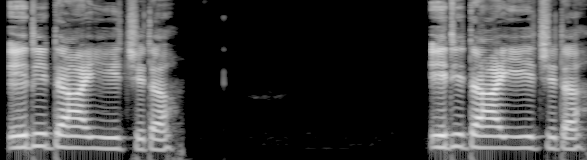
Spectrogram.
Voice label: "etetayecetv", muscogee

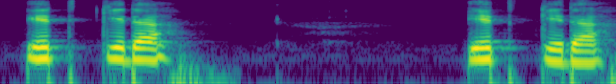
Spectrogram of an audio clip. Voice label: "etketv", muscogee

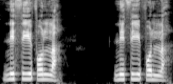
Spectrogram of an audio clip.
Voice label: "nere fullv", Muscogee

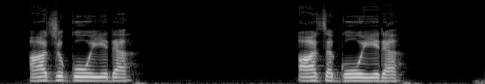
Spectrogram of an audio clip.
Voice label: "acokoyetv", Muscogee

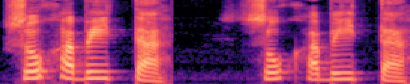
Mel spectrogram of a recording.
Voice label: "soh vpettv", Muscogee

